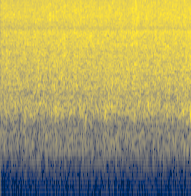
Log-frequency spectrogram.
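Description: Shallow rocky stream flowing, a steady, even sound of running water.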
